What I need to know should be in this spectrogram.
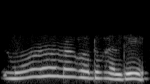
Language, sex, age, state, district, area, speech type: Assamese, female, 18-30, Assam, Lakhimpur, rural, conversation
